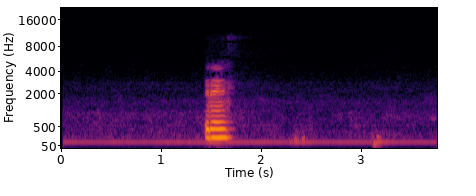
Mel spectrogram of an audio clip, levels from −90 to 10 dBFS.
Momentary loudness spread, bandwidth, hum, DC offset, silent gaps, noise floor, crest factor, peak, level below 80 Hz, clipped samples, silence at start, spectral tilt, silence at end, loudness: 28 LU; 5.4 kHz; none; under 0.1%; none; -48 dBFS; 22 dB; -4 dBFS; -64 dBFS; under 0.1%; 1.45 s; -8 dB/octave; 0.55 s; -19 LUFS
